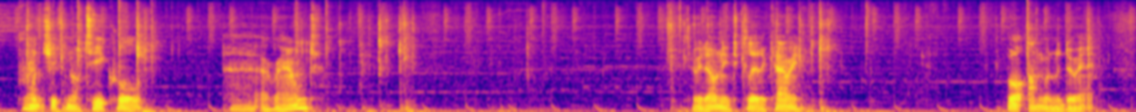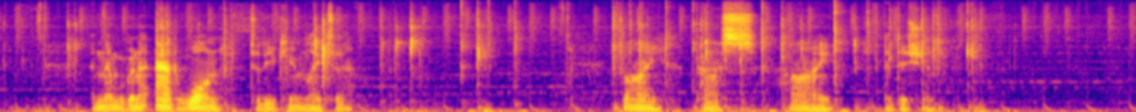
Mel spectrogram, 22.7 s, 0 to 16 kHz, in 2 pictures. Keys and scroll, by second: 0.0-1.2 typing, 2.7-4.5 typing, 4.8 Down, 6.6 Up, 6.8 Up, 6.9 Up, 7.0 Up, 7.3 Home, 7.7 Down, 8.1 Delete, 8.1 End, 9.7 Up, 10.2 Return, 10.8 BackSpace, 11.4 Down, 11.5 Down, 11.6 Down, 11.9 End, 12.8 BackSpace, 14.0 Tab, 14.4 BackSpace, 15.1 BackSpace, 15.4 BackSpace, 16.0 shift+;, 17.4-21.4 typing.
